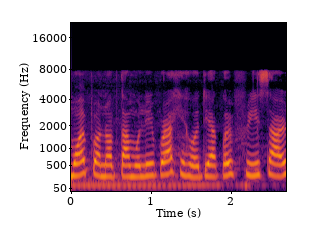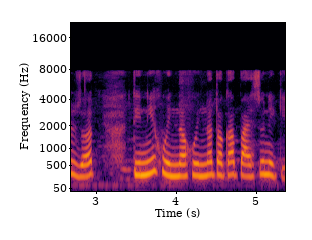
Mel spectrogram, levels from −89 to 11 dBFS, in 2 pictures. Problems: none marked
